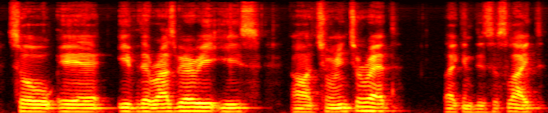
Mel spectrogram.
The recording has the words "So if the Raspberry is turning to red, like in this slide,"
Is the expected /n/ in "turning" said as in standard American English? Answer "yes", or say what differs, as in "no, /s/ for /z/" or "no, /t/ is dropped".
no, /n/ is dropped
